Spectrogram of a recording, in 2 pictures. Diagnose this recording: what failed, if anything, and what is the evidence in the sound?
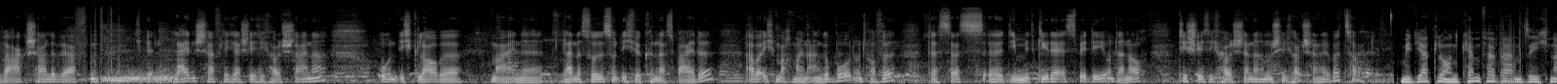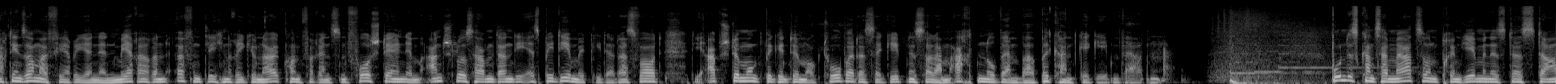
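Loose connector crackle in the analogue wiring: irregular scratchy bursts at 0.75 to 1.20 s and 14.96 to 15.20 s, from a contact making and breaking. The randomness rules out regular digital clicks.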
